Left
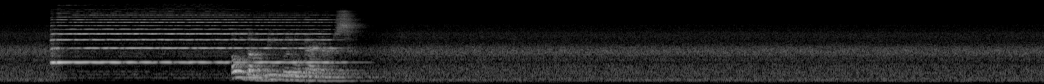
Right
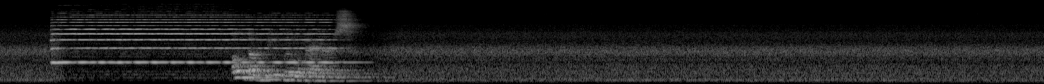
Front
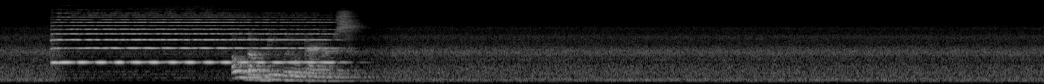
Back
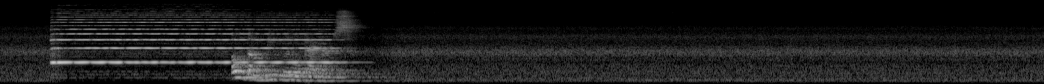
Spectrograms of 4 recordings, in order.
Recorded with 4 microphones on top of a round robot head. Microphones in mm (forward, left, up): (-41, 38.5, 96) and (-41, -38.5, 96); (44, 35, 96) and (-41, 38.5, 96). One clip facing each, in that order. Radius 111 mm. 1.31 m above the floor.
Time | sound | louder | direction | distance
0.5 | a violin | left 5 dB, back 2 dB | 140° left | 0.6 m
2.3 | a woman speaking | left 3 dB, back 1 dB | 115° left | 1.1 m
